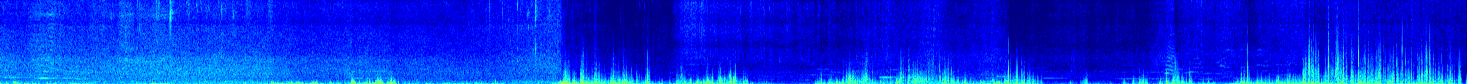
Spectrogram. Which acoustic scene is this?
park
